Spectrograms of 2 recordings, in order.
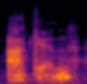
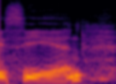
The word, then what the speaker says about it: ACEN: Now that we understand what Aken stands for and the fact that it is pronounced as Aken and not just necessarily AC, let's look into the significance of this investigure.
